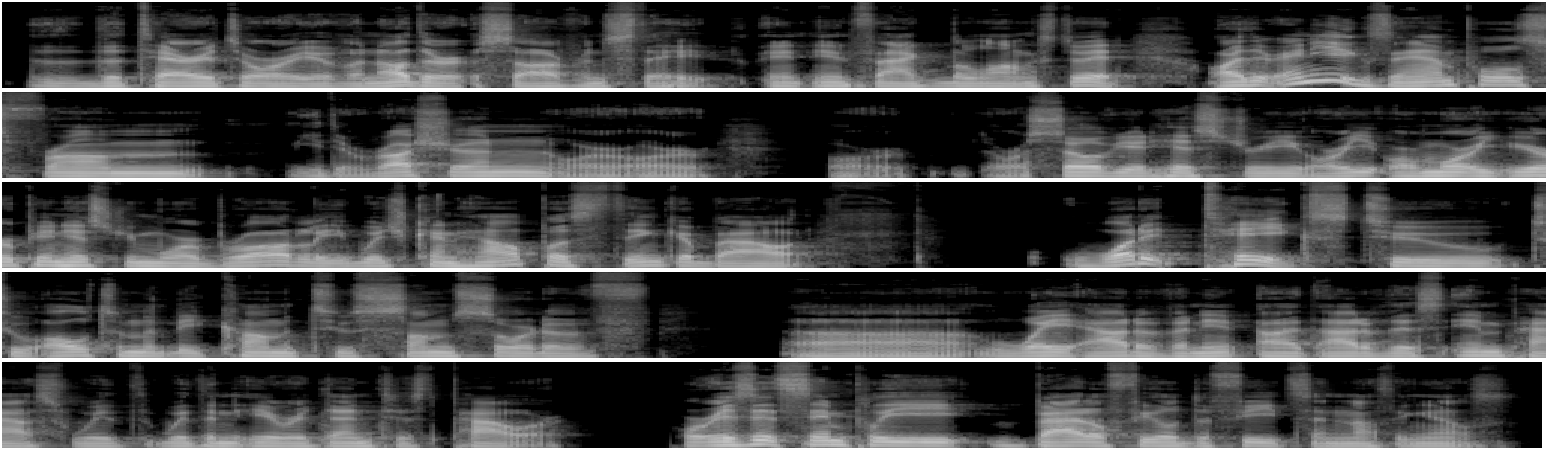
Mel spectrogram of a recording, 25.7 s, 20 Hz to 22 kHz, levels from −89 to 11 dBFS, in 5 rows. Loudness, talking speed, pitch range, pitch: -22 LUFS, 170 wpm, 100-115 Hz, 105 Hz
